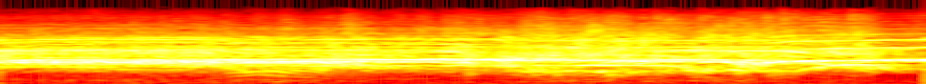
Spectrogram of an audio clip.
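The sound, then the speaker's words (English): A loud audience cheers and shouts continuously, many high voices whooping and yelling together in a dense, sustained roar lasting a few seconds, cheering to vote that Harry Potter will live by the end of the Deathly Hallows book. “If you think he is going to live, cheer now.”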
